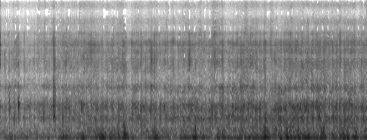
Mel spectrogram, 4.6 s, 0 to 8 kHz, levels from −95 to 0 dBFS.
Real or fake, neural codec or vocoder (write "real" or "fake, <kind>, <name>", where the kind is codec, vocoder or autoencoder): fake, vocoder, Vocos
